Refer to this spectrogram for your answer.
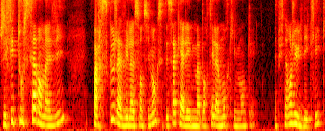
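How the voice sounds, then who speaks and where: The voice carries lively intonation and big swings in loudness. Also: woman. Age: 30s. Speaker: chef and table d'hôte host. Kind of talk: casual interview conversation. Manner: halting, frequent repetitions.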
